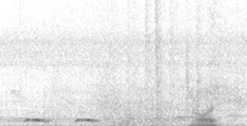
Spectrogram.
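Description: A dove cooing: two short coos in the first second.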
